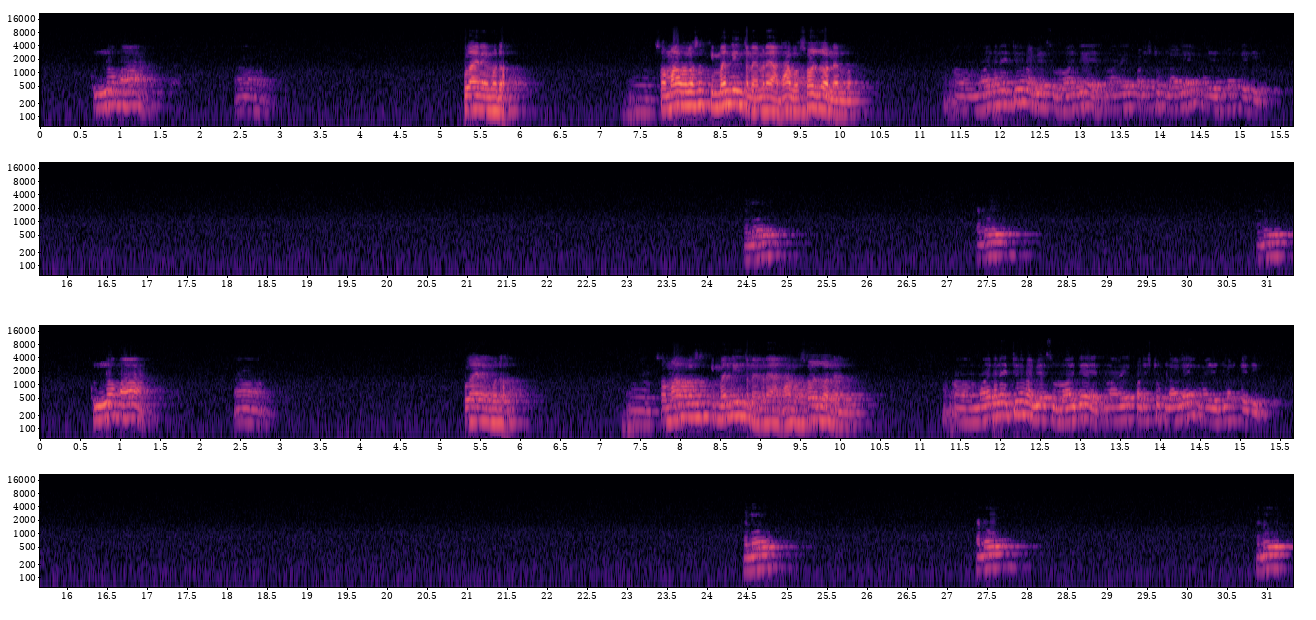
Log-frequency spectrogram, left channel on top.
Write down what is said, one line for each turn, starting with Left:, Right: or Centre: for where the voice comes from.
Right: ষোল্ল মাহ অঁ'।
Left: খোলাই নাই মইতো।
Right: অ
Left: ছয় মাহ ভাবাচোন কিমান দিন যোৱা নাই, মানে আধা বছৰ যোৱা নাই মই।
Right: অ' মই মানে এইটোৱে ভাবি আছো মই যে তোমাৰ এই কলেজটো খোলা লে মই ৰেগুলাৰ কৰি দিম। Hello hello hello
